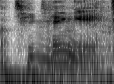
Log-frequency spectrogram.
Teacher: In the Samoan language, the G's are pronounced as an NG sound.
